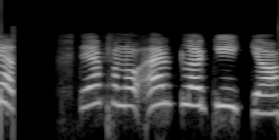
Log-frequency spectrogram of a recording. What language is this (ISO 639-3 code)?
isl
